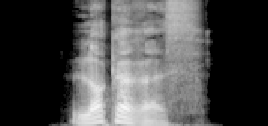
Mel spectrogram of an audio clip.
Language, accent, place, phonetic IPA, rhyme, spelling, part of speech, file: German, Germany, Berlin, [ˈlɔkəʁəs], -ɔkəʁəs, lockeres, adjective, De-lockeres.ogg
- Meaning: strong/mixed nominative/accusative neuter singular of locker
